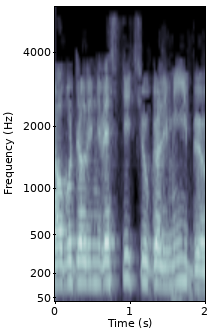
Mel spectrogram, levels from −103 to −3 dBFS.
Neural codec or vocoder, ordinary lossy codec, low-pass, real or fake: none; MP3, 24 kbps; 5.4 kHz; real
